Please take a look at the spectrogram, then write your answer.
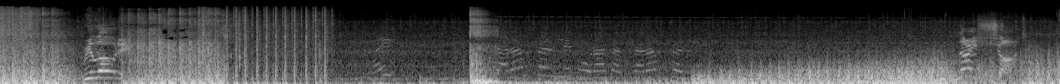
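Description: Gunfire in the BGMI battle royale game, rapid automatic bursts and single sharp shots, some close and loud, others more distant, with a voice speaking over the fighting.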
